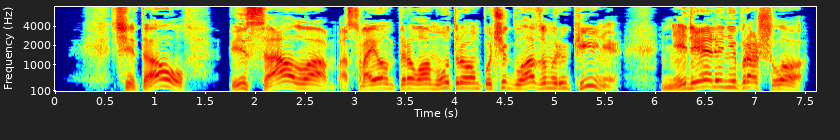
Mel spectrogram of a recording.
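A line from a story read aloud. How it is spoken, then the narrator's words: Deep bass voice. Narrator (Russian): пробасил полковник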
